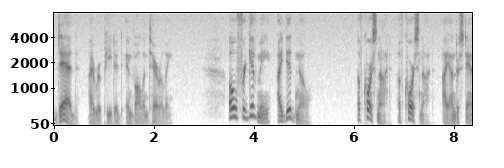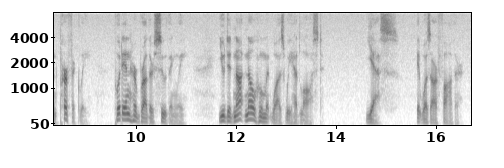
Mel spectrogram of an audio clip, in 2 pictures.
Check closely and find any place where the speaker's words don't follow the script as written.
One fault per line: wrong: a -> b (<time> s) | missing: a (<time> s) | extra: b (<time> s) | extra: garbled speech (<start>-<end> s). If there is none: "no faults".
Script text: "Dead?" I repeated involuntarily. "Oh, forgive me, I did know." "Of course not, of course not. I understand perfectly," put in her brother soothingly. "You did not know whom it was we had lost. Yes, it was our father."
no faults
